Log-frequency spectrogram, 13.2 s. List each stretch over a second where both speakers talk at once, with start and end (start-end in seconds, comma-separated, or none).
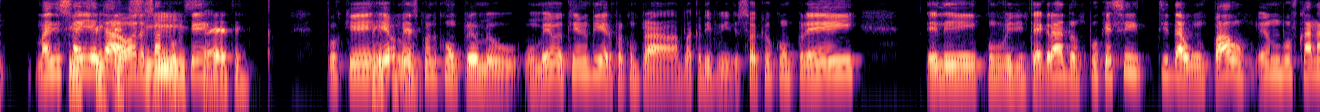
0.6-2.2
